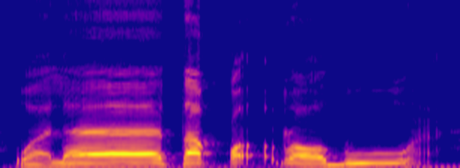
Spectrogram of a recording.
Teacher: huruf ro ro dibaca tebal dibaca tkhim sehingga pangkal lisan kita itu naik terangkat ke atas ketika Kita mengucapkannya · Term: tafkhim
